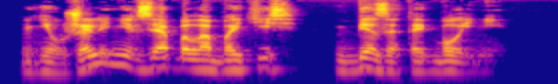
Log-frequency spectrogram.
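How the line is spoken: Irritated question. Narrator (Russian): раздраженно спросил Лумис

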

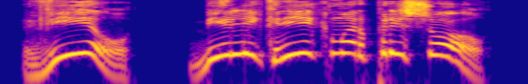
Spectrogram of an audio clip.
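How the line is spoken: Shouted. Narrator (Russian): крикнула

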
